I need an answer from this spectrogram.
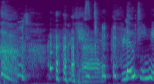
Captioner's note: magician Laughs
